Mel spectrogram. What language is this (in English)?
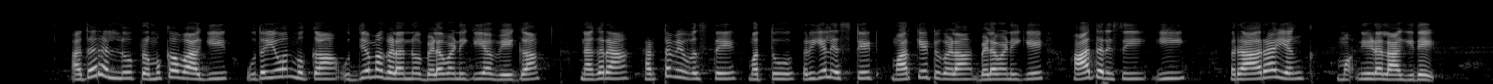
Kannada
